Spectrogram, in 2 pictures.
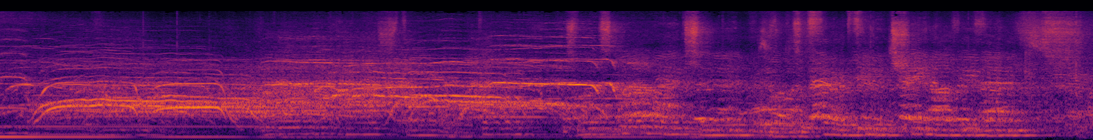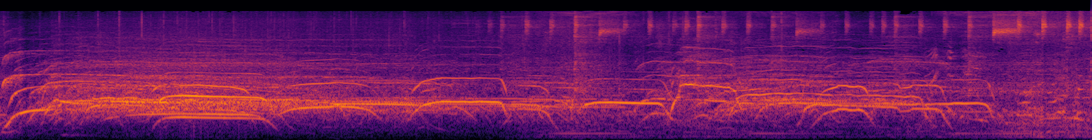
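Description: Live rock band playing with a crowd singing along; about eleven seconds in the instruments drop out and the audience's singing, whooping and cheering carries on over a few soft low notes.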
